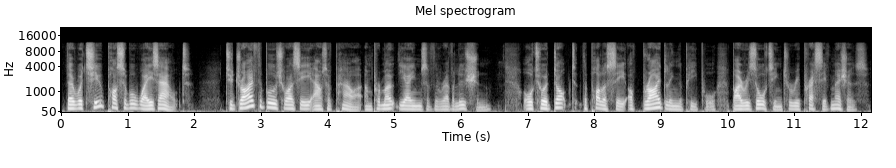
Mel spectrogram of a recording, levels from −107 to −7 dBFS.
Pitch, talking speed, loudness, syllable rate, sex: 130 Hz, 170 wpm, -20 LUFS, 5.6 syllables/s, male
